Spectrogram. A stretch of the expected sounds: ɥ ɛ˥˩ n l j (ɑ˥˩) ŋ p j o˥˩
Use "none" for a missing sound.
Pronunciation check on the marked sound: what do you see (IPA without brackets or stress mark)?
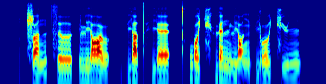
ɑ̰˨˩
